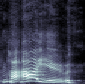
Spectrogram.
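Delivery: put-on very loud, very high-pitched Illinois accent. Retelling how a woman greeted the speaker leaving the office, imitating her Illinois accent. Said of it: "with her good Illinois voice".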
